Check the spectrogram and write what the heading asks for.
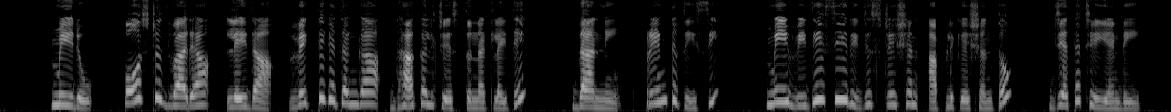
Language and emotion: Telugu, neutral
